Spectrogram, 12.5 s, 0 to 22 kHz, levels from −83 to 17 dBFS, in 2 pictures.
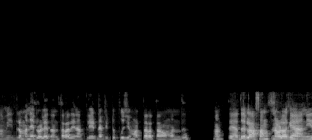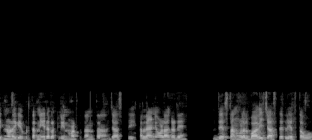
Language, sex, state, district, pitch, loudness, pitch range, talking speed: Kannada, female, Karnataka, Bellary, 195 Hz, -19 LUFS, 185-210 Hz, 165 wpm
